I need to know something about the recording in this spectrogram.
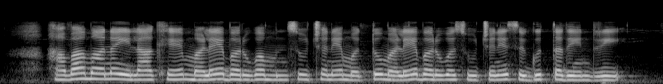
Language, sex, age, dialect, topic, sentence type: Kannada, female, 25-30, Central, agriculture, question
